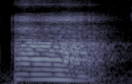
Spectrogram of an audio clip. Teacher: when you say ah, your tongue is low and the tip of your tongue is stretched toward the front of your mouth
